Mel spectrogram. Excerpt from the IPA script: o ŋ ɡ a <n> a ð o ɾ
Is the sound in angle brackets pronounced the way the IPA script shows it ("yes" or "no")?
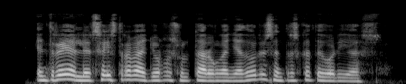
no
